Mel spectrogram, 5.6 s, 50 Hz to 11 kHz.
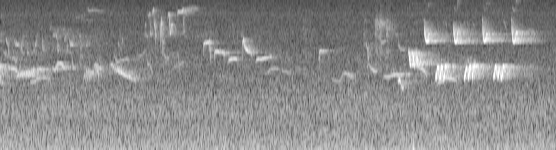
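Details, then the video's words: Common nightingale at dusk, France, 22 April 2020, farmland-edge vegetation: soft varied whistles and slurred notes, then a loud repeated phrase of crisp high double chirps, about four per second. "Nightingale France"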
